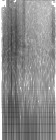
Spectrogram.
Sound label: Footsteps Ceramic Tiling Step; Crocs; Footstep Foley; Footsteps (Sound Effects:Human)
